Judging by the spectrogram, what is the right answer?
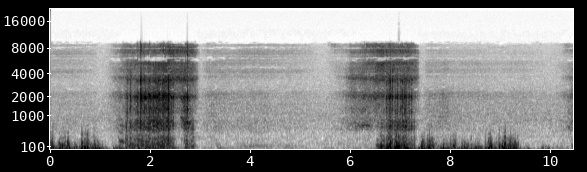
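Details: Loud, low, fluttering snores on each breath, with quiet pauses between, about 12 breaths a minute, recorded during sleep with the SnoreLab app; heavy snoring.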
